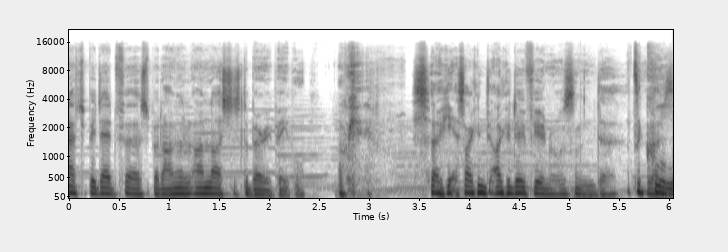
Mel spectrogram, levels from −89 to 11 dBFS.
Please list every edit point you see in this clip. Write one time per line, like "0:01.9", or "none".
none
